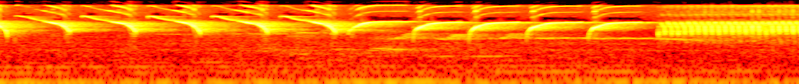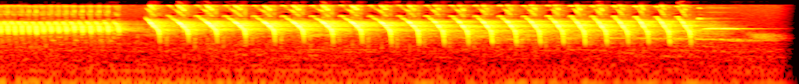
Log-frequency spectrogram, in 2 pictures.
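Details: Domestic canary song used to lure and train young males: loud, high swept notes repeated in quick series, shifting to a rapid trill, then a sustained buzzy note and another fast rattling trill.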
